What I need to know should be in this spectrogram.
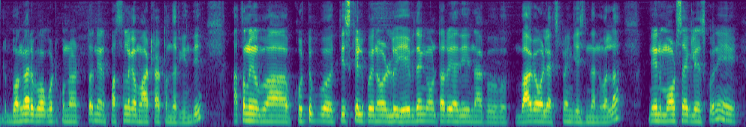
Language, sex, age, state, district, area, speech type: Telugu, male, 60+, Andhra Pradesh, Nellore, urban, spontaneous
